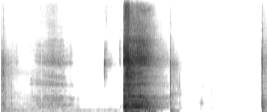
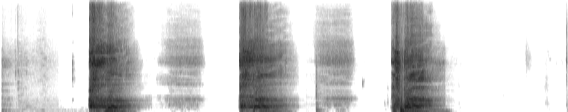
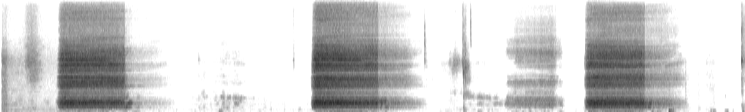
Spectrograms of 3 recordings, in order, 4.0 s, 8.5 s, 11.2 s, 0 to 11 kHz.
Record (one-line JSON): {"cough_length": "4.0 s", "cough_amplitude": 32474, "cough_signal_mean_std_ratio": 0.25, "three_cough_length": "8.5 s", "three_cough_amplitude": 32474, "three_cough_signal_mean_std_ratio": 0.39, "exhalation_length": "11.2 s", "exhalation_amplitude": 31216, "exhalation_signal_mean_std_ratio": 0.45, "survey_phase": "beta (2021-08-13 to 2022-03-07)", "age": "18-44", "gender": "Male", "wearing_mask": "No", "symptom_cough_any": true, "smoker_status": "Current smoker (11 or more cigarettes per day)", "respiratory_condition_asthma": false, "respiratory_condition_other": false, "recruitment_source": "REACT", "submission_delay": "6 days", "covid_test_result": "Negative", "covid_test_method": "RT-qPCR", "influenza_a_test_result": "Negative", "influenza_b_test_result": "Negative"}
